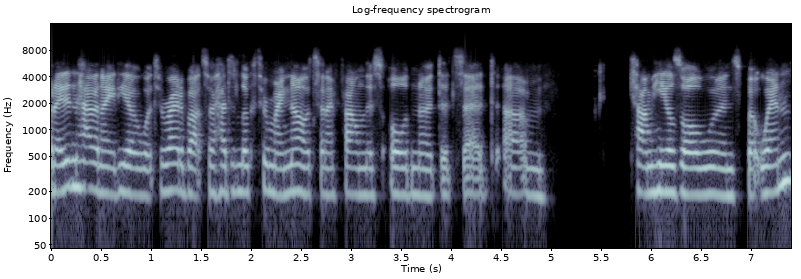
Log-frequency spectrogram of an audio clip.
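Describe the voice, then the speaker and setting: Bright and sharp in tone, this voice carries a Norwegian accent. It runs at a fairly quick pace with monotone, flat intonation. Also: woman, medium pitch for a woman. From Norway. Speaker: singer-songwriter. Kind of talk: interview.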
